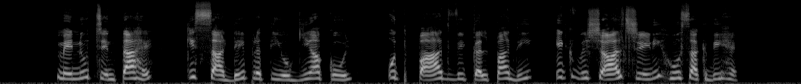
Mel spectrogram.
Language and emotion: Punjabi, fearful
